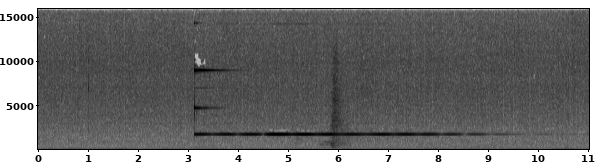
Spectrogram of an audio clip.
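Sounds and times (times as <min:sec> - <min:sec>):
meditation bell ringing: 0:03.1 - 0:11.0.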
